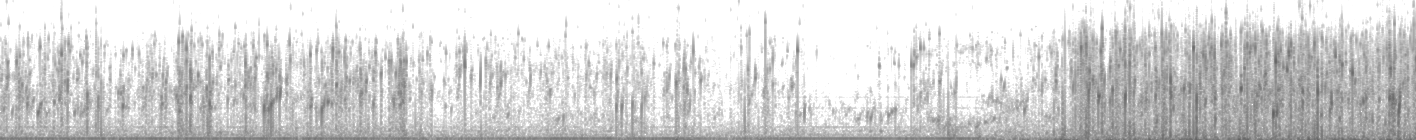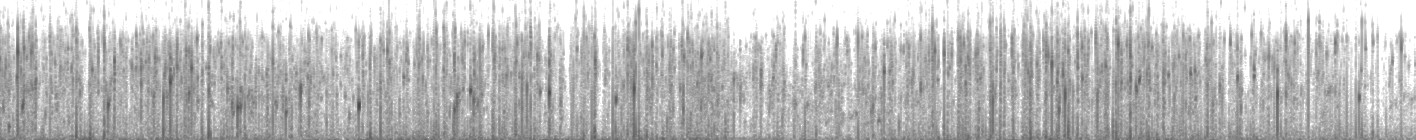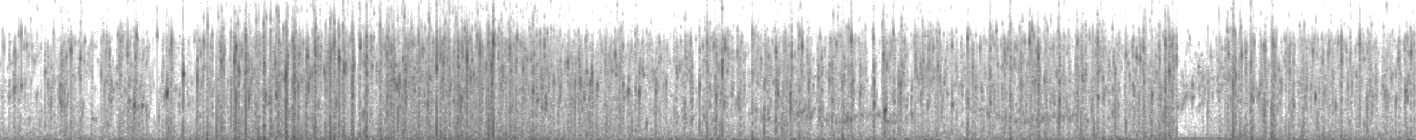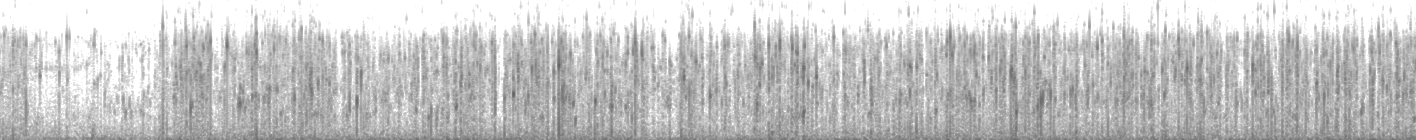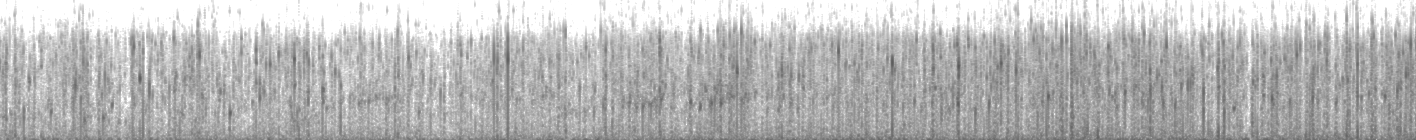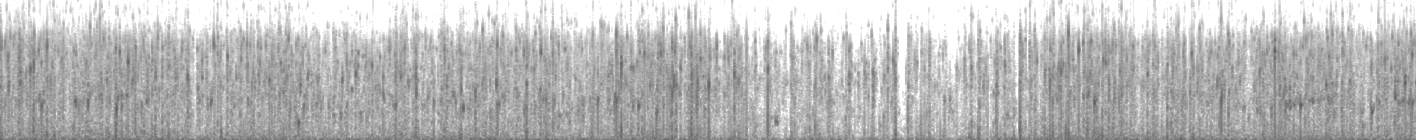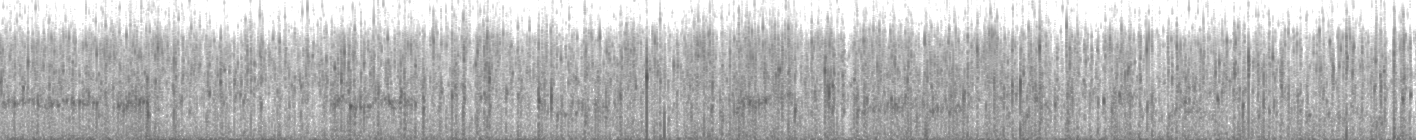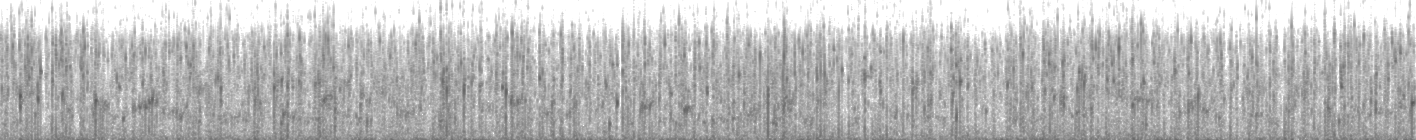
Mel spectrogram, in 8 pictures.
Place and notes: Balanced contact mic immersed in the outflow of Lake Pupuke, among the lava fields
